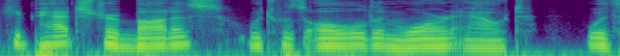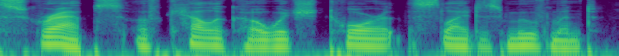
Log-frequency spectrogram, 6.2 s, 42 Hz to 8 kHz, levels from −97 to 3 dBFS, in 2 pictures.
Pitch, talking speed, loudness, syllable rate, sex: 110 Hz, 195 wpm, -19 LUFS, 5.0 syllables/s, male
